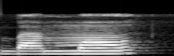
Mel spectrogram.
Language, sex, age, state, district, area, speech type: Odia, female, 18-30, Odisha, Kendujhar, urban, read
